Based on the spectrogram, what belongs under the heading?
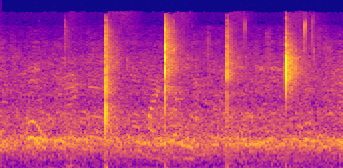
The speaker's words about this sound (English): Golf. Yeah, apparently. Golf clap.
